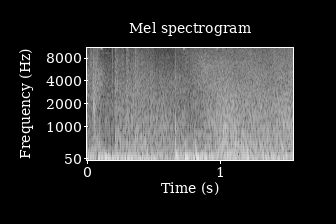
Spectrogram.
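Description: Mech unloading a salvo of SRMs in BattleTech, a loud, dense barrage of overlapping blasts and rumbling impacts filling the whole moment without pause.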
